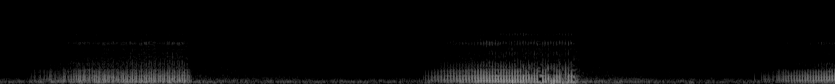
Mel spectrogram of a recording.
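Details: Sleeping French Bulldog snoring loudly, a motorbike-like sound: deep, buzzing, rattling snores of one and a half to two seconds each, separated by quieter breaths, three in sequence.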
